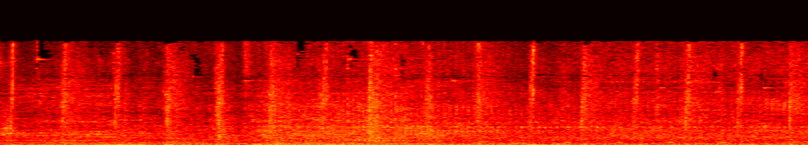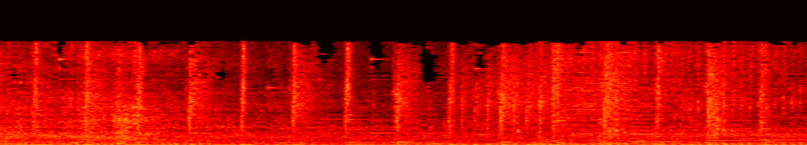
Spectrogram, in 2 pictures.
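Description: Road traffic passing close by, a steady low rumble of vehicles including trucks, with background music under it.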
